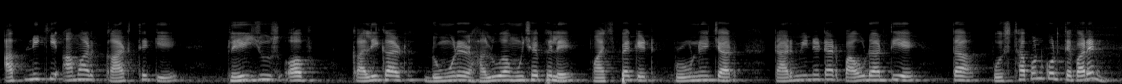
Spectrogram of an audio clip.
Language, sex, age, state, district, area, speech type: Bengali, male, 45-60, West Bengal, Nadia, rural, read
